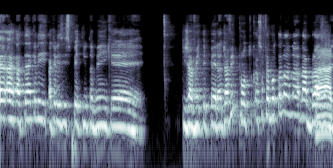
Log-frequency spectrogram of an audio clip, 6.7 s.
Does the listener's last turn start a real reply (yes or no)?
yes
